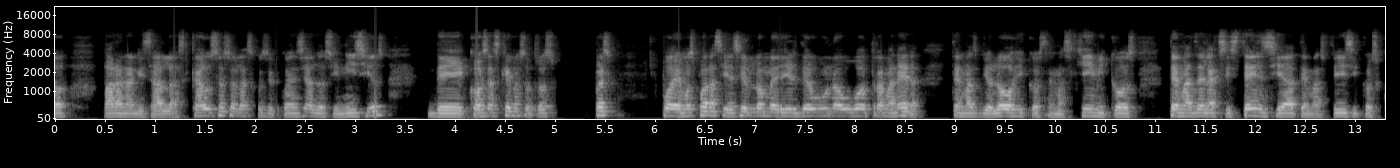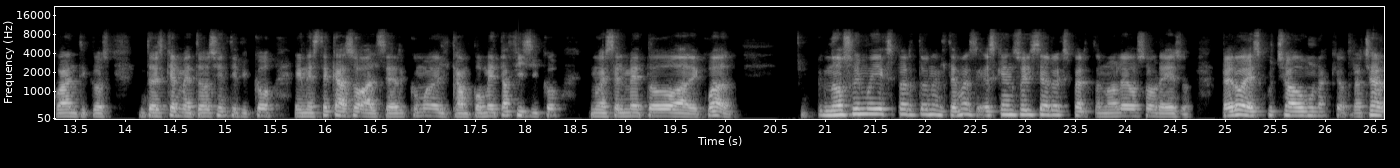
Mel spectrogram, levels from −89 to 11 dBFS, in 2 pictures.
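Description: Hard-edged silent dropouts, about 3 to 17 ms long, cut into the speech once a second at 1.19, 2.21, 3.21, 4.22, 5.23, 6.24, 7.25 and 8.27 s: gaps between stream segments, where one-second segment timestamps leave holes filled with silence.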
